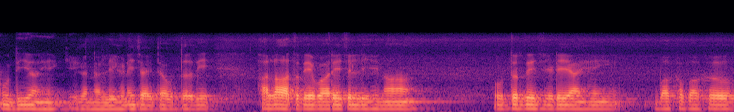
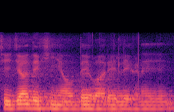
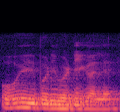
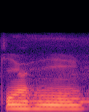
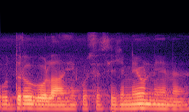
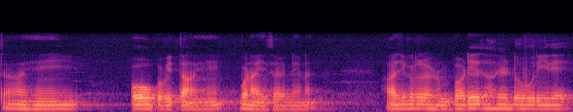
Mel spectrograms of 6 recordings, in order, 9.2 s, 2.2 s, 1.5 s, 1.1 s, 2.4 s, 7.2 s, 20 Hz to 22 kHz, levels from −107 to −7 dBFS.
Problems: echo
